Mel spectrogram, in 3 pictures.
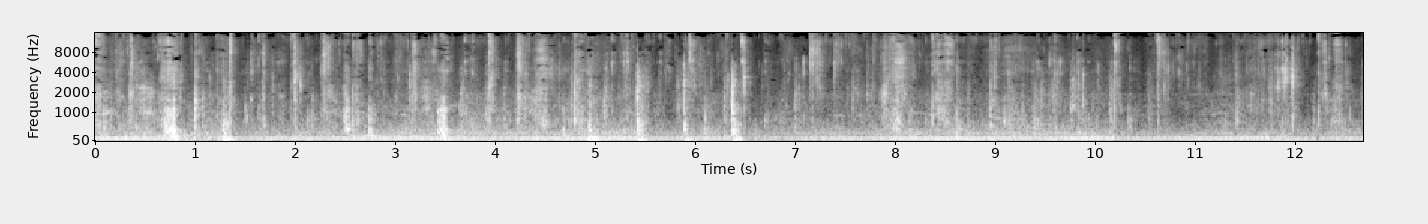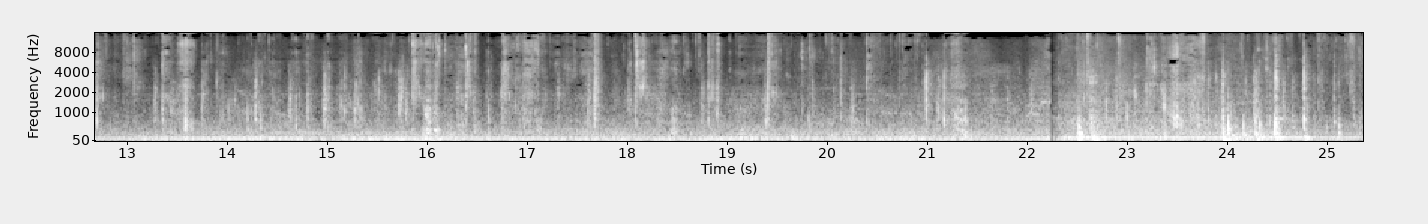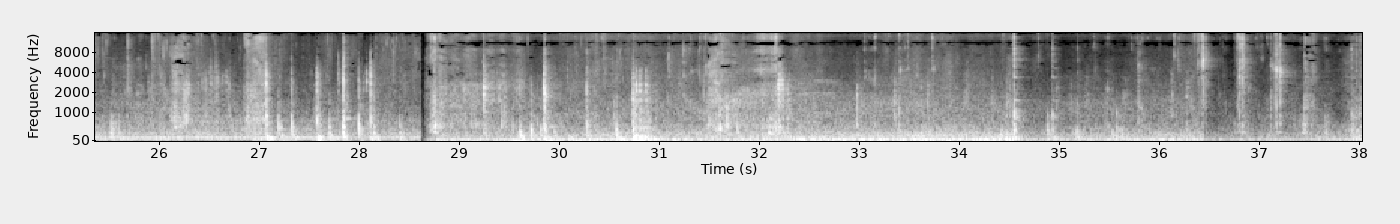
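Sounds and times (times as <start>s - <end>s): wet chewing and lip smacking: 0.0s - 21.6s, 30.3s - 38.0s
steady low hum: 0.0s - 38.0s.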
